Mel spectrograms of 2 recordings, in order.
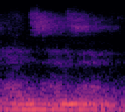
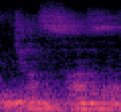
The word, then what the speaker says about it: Chasansa: The locals from Valley City down towards Fort Ransom, they say when this word is in signage, they pronounce it Can San San. And it just sounds funny to go Can San San. Yeah, Chasansa, it's White Birch River.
